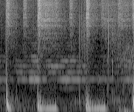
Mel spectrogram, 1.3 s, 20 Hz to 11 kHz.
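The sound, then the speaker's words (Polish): A sparse Jamaican dancehall riddim loop from 1998, built from three basic sounds with added effects: heavy booming low thumps in a steady rhythm, each with a burst of bright noise on top, shouts in the background, and a faint sustained tone running underneath as the single melody. “a te e, tąpnięcia, e, szumy i krzyki, które tutaj słyszycie w tle oraz taki tylko jedna melodia została zrobiona przez e, no, prawdziwą legendę jamańskiej produkcji.”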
